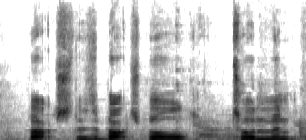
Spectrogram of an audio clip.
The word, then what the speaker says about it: Bocce: We just finished off our eating and realised there's I don't know how to pronounce it, Bocce, B-O-C-C-E, what's that? B-O-C-T-E. What? B-O-T-T-E. B-O-C-C-E. What is that? Botch.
